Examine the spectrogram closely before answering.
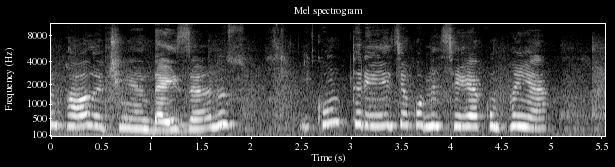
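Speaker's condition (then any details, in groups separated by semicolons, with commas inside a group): Cerebral palsy with dystonia, right hemiparesis with dystonia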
